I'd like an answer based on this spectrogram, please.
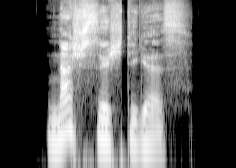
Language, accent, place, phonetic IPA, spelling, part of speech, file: German, Germany, Berlin, [ˈnaʃˌzʏçtɪɡəs], naschsüchtiges, adjective, De-naschsüchtiges.ogg
- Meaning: strong/mixed nominative/accusative neuter singular of naschsüchtig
